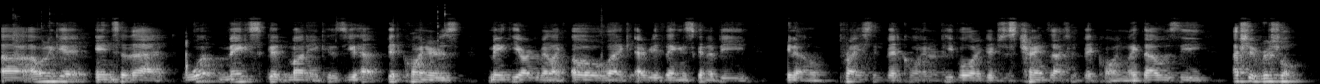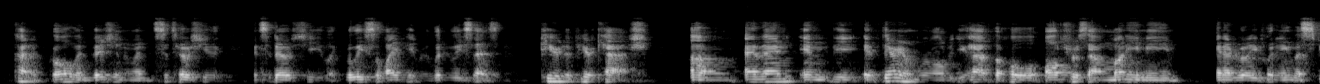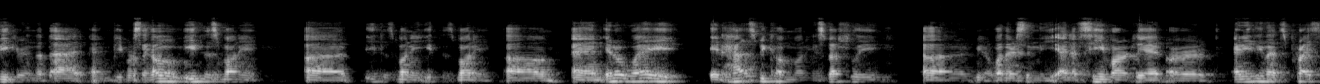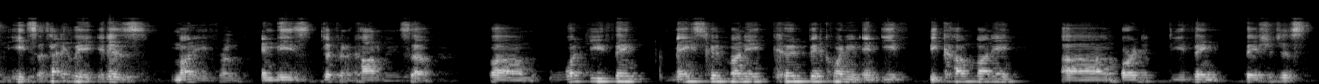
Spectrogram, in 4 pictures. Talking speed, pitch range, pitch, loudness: 175 wpm, 105-125 Hz, 110 Hz, -20 LUFS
